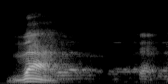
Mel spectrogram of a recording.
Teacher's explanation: Ujung lidah ketemu dengan 2 gigi seri bagian atas. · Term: huruf the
